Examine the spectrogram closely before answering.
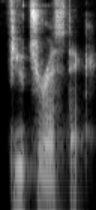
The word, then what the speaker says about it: futuristic: the T as CH and we see t r i in futuristic again the t is pronounced with the CH sound so the first word future and the second word is futuristic future is a noun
